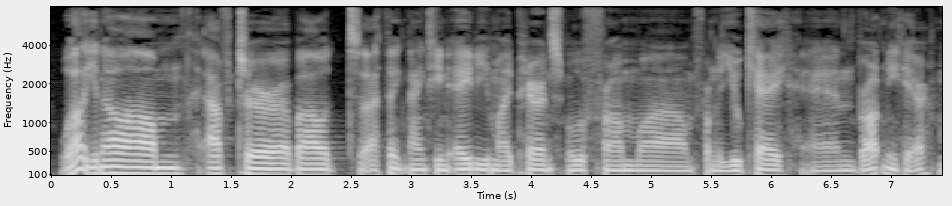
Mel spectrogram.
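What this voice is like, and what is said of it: Slight British accent. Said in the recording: “a little bit of an accent”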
